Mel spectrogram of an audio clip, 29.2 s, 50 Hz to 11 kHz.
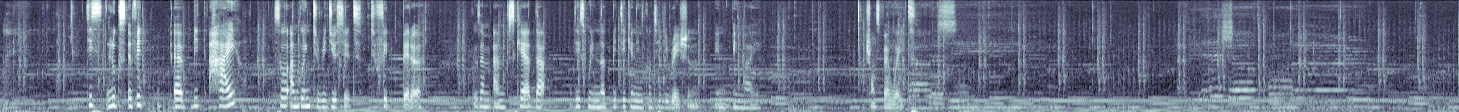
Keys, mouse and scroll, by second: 1.1 h, 6.1 Tab, 6.6 Tab, 8.8 g, 11.7-13.3 middle drag, 13.7 z, 14.3 z, 15.4 z, 16.0 g, 18.8 z, 19.6-21.3 middle drag, 21.3 middle click, 23.8 l, 24.1 middle click, 25.4 middle click, 26.9 s.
